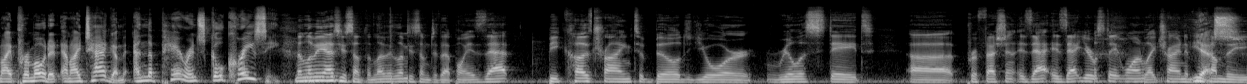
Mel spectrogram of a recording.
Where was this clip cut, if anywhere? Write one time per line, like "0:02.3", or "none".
0:04.1
0:05.9
0:10.9
0:11.4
